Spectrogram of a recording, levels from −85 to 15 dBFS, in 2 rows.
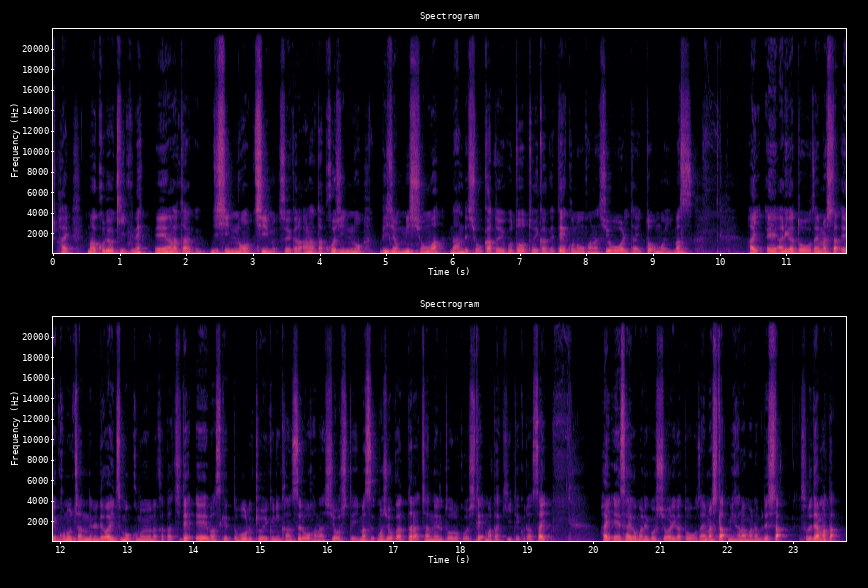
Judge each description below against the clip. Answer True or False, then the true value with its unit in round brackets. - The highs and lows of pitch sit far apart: False (4.2 semitones)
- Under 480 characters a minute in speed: False (495 characters per minute)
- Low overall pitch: True (115 Hz)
